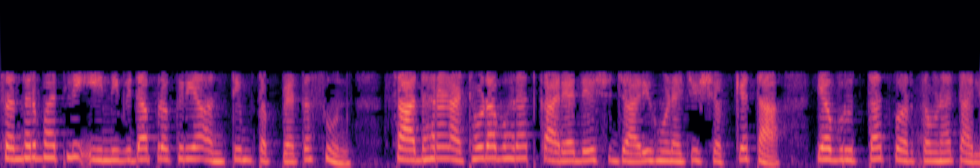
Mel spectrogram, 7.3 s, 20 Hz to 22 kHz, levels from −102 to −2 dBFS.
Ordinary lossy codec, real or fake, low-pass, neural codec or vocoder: none; real; 3.6 kHz; none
